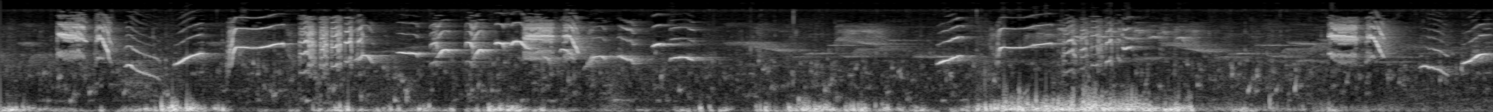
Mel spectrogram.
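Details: Kacer, oriental magpie-robin, training master: continuous varied song of sharp whistles, slurs and chatter, with low rumbling noise underneath in several stretches.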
